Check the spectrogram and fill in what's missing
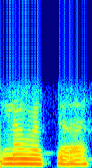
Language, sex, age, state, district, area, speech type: Hindi, female, 45-60, Uttar Pradesh, Hardoi, rural, conversation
